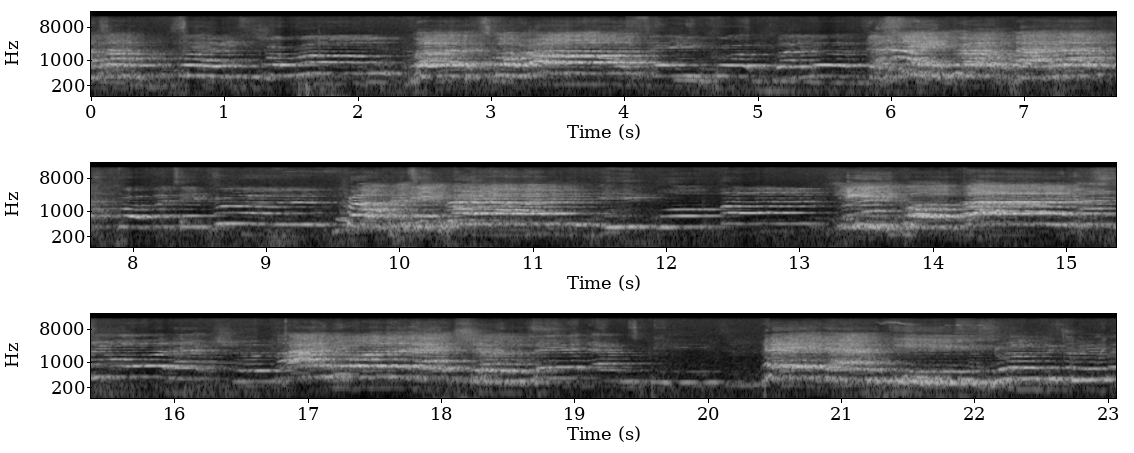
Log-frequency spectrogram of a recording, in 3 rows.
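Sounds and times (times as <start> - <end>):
children's choir singing: 0.0 - 23.0.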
